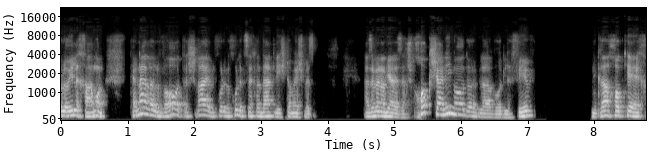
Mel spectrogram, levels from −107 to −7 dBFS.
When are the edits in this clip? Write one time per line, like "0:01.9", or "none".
none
